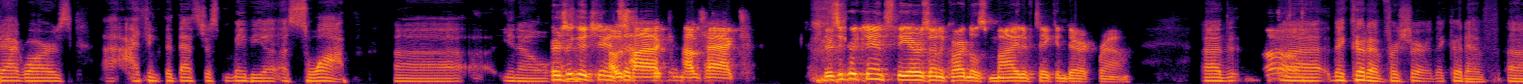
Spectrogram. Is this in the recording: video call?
yes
